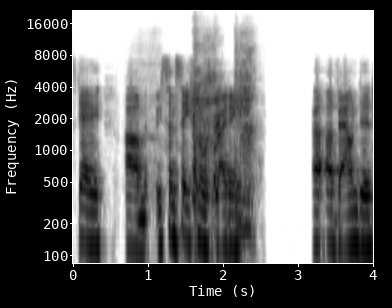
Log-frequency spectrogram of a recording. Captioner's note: coughs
